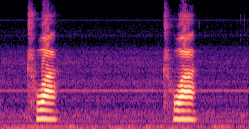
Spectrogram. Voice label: "chua", PINYIN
